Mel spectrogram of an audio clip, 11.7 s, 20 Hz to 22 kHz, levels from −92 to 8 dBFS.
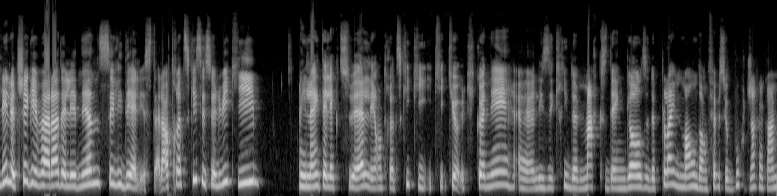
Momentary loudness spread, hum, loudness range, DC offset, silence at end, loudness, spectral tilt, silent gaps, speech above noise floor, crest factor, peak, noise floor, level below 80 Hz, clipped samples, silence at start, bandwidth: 13 LU; none; 5 LU; under 0.1%; 0 s; -17 LUFS; -3 dB/octave; none; 37 dB; 18 dB; 0 dBFS; -55 dBFS; -72 dBFS; under 0.1%; 0 s; 14.5 kHz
